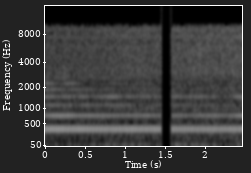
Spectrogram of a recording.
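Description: Orchestral backing music holding one long, steady note, broken by a brief dropout in the sound about one and a half seconds in.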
